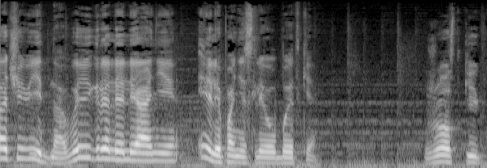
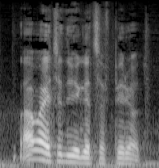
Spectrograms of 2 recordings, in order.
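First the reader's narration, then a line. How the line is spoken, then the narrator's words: Calm. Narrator (Russian): спокойно сказал Джан Ян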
